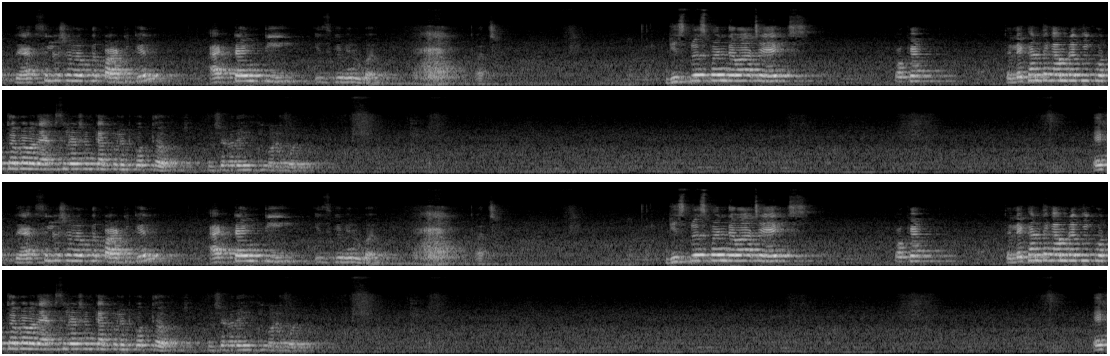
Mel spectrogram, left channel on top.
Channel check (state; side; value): identical; both; correlation 1.00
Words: the acceleration of the particle at time t is given by আচ্ছা ডিসপ্লেসমেন্ট দেওয়া আছে x ওকে তাহলে এখান থেকে আমরা কি করতে হবে আমাদের অ্যাক্সিলারেশন ক্যালকুলেট করতে হবে তো সেটা দেখি কি করে করব x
